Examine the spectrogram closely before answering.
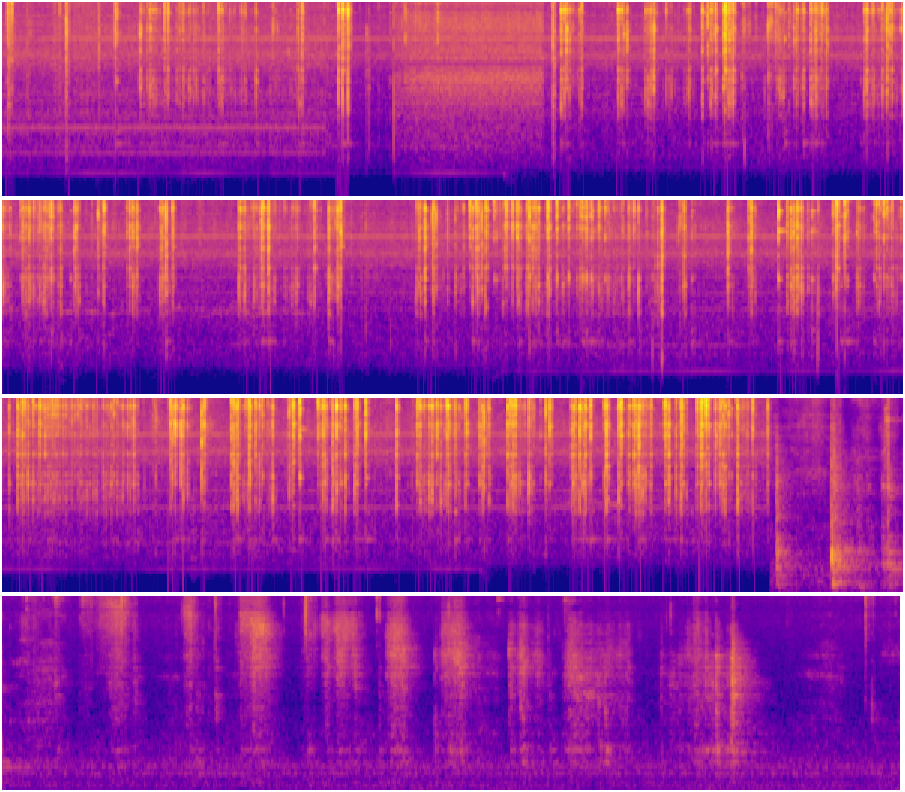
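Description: Pipe wrench and metal compressor fittings clinking, scraping and rattling in a long run of quick, irregular clicks as the wrench is worked onto the pressure-switch manifold. About two-thirds of the way through the sound changes abruptly to sparser, quieter clicks over a low background hum.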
